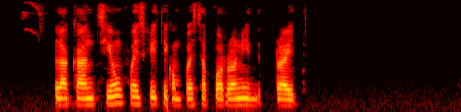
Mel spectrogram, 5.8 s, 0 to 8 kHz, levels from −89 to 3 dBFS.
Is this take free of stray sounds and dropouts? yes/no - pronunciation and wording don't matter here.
yes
